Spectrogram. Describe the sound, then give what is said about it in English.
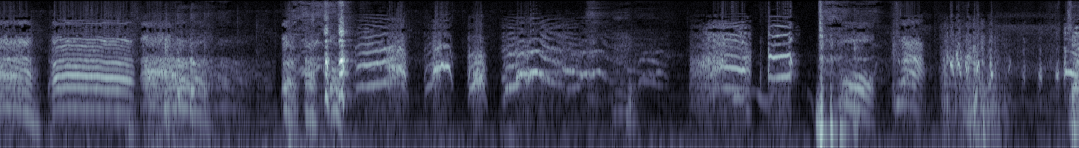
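Sampled video game sound effects: chicken clucks and squawks come in quick, choppy bursts, opening with a longer drawn-out call, then a fast run of short, loud clucks with brief gaps, clear. “So there's three people and a chicken right now.”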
